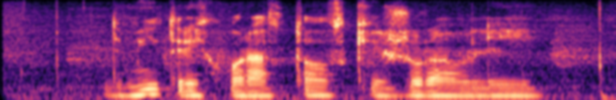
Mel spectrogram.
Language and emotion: Russian, sad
